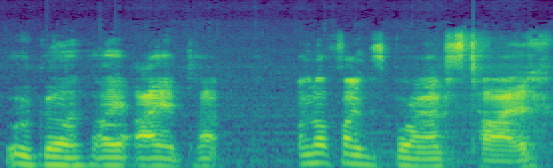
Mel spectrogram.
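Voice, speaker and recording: A man's voice: mid-range voice, brisk, a little mellow, muffled recording. A man giving casual commentary as he plays a game, talking to himself and to the game. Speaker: gamer playing through a quest. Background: faint game music.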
